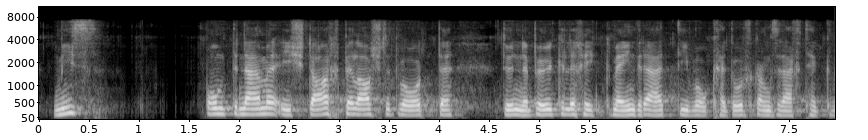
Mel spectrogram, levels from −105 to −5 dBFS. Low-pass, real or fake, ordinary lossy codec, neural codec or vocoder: 7.2 kHz; fake; none; codec, 16 kHz, 4.8 kbps, FACodec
